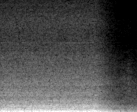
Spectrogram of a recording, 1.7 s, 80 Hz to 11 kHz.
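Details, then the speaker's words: 1977 Pontiac Trans Am blower after AC harness rewiring, key on, switched through low, medium and high on normal setting: steady low whoosh of air fading near the end; healthy fan, everything working as it should. "And we go over here to normal. And we got low, medium, low, and then all the way to high."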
